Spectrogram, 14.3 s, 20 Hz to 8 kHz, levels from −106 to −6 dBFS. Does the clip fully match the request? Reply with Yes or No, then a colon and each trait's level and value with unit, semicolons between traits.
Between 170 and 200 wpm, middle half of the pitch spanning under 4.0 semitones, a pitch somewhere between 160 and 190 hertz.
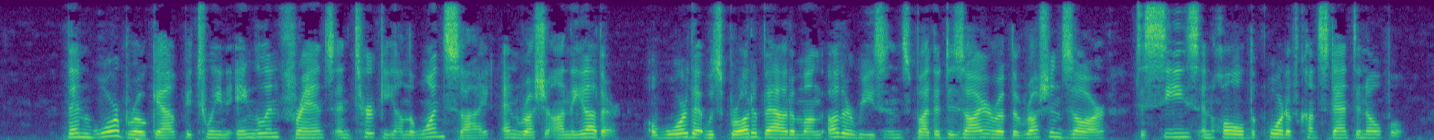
Yes: average, 175 wpm; narrow, 2.6 semitones; medium, 185 Hz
